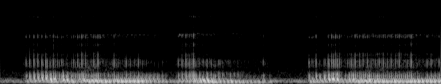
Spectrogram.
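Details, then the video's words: Male pet cat purring close by indoors: a loud, grainy low drone in three long surges separated by brief dips in loudness. "Cat Purr"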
